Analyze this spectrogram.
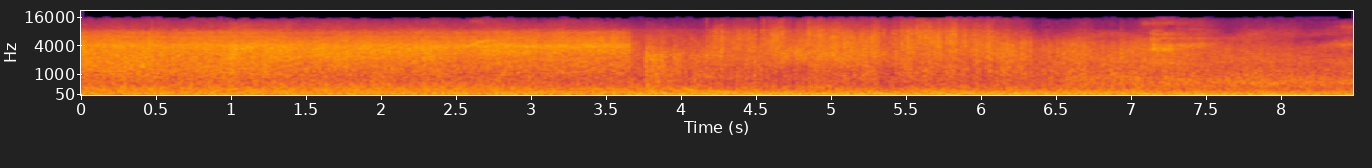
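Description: Cartoon explosion sound effect: a long, continuous blast with a deep rumble underneath. The hissing top of the blast drops away suddenly a little under four seconds in, leaving the rumble going.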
